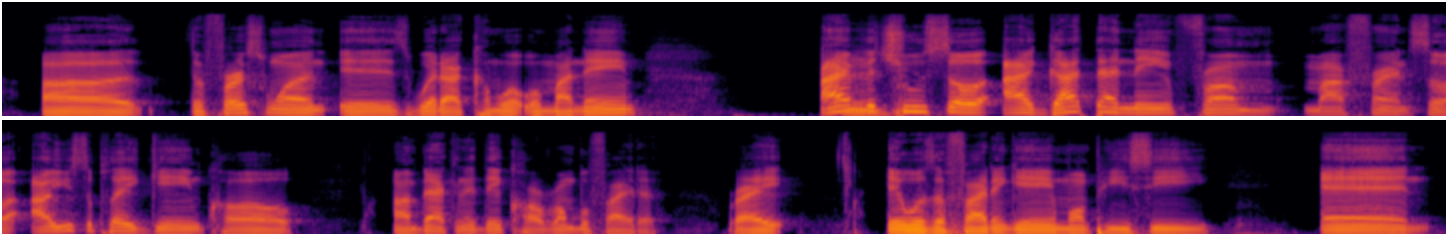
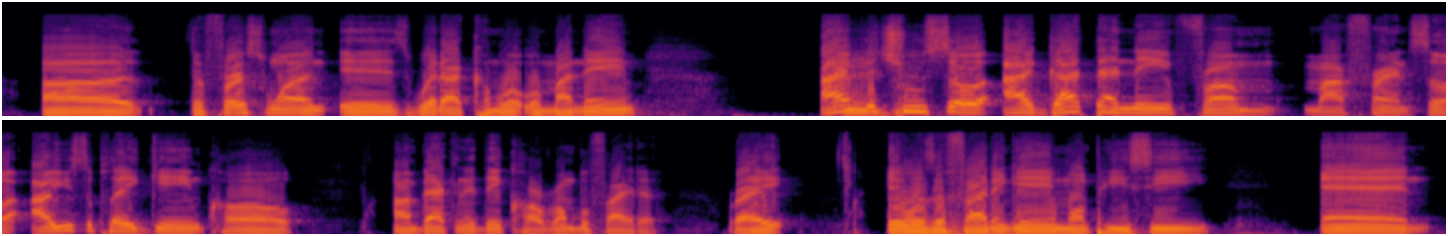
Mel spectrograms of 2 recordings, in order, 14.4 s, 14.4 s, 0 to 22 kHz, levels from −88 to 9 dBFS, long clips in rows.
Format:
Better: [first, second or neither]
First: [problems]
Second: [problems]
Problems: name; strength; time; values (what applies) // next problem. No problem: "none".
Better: first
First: none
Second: distortion; slight; 7% of the sound clipped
